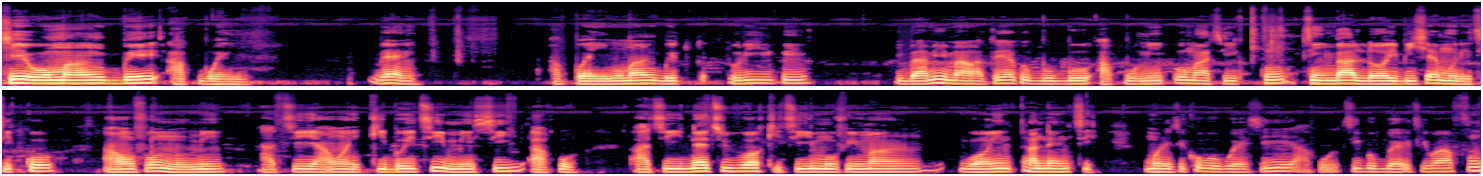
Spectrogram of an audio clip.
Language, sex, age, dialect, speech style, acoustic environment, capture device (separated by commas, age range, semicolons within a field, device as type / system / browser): Yoruba, male, 25-34, Nigeria - Nigerian Standard, tired, traffic; people talking; music; nature, mobile / Linux / Chrome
